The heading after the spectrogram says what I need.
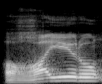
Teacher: یا لین کو نرم آواز کے ساتھ جلدی پڑھیں گے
